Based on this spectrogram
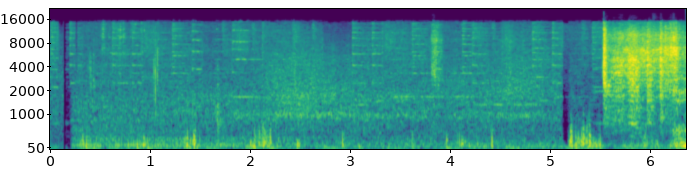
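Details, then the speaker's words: Cold start of a Mustang ("Black Beauty") after Midas welded its homemade dual exhaust and refitted the stock cats and resonators to cure rasp above 25% throttle; engine catches and settles to a steady, even, deep idle with no rasp or rattle. "Excellent work. The car sounds good on startup."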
